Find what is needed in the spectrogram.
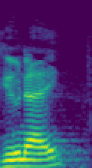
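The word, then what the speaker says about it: gune (γυνή): Specifically, whether the certain word, it's G-Y-N-E, it would be pronounced gune.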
